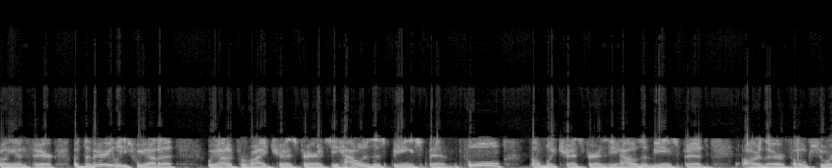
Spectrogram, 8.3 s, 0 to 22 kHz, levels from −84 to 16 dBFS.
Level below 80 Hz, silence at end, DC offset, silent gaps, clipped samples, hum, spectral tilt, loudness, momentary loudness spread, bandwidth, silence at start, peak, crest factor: -56 dBFS; 0 s; under 0.1%; none; under 0.1%; none; -8.5 dB/octave; -14 LUFS; 4 LU; 4.6 kHz; 0 s; -2 dBFS; 12 dB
